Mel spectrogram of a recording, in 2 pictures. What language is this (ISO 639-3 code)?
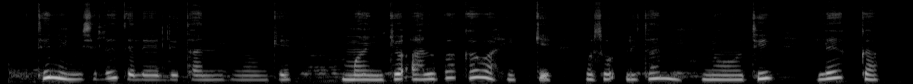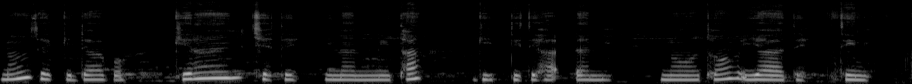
sid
